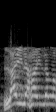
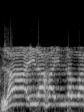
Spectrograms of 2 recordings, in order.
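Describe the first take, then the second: First: The syllables blur together to sound like 'laila'. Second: Every syllable of the phrase is said clearly. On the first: It sounds like calling a lover's name. The speaker calls it wrong. "লাইলা লাইলা লাইলা হচ্ছে ওদের প্রেমিকের নাম" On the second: It is the proper phrase of remembrance. The speaker calls it right. "লা ইলাহা ইল্লাল্লাহ না বলে"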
